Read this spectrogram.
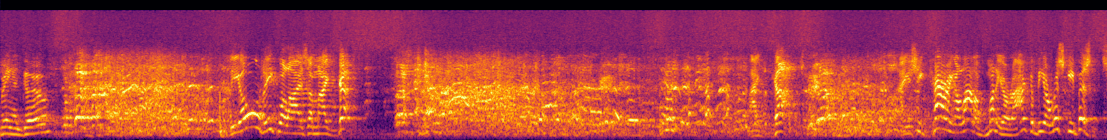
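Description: A man talks with animation, heard close.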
